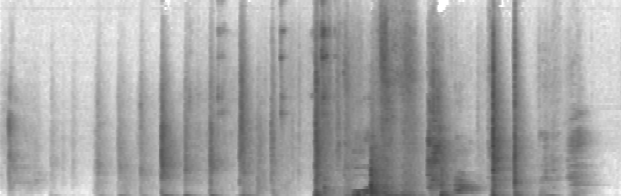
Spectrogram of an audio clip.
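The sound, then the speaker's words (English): A person runs fast in a quick run of heavy footsteps thudding across a hard floor, then slips on a banana peel in a scuffing skid, followed by a few more uneven thumps. “I actually did slip a little bit”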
